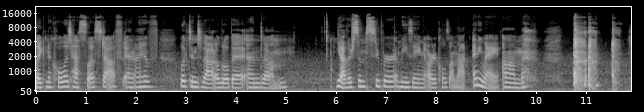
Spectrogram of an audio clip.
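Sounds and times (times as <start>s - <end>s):
speech: 0.0s - 5.2s, 5.8s - 10.0s
breathing: 2.4s - 2.9s, 9.8s - 10.6s
person with a cold and bronchial condition coughing: 10.8s - 11.9s.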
